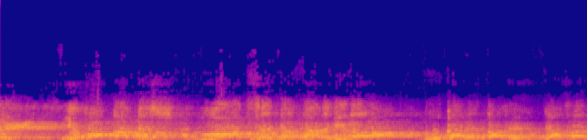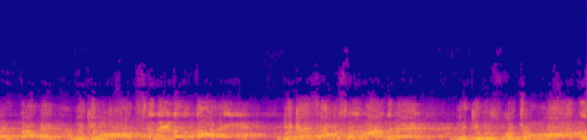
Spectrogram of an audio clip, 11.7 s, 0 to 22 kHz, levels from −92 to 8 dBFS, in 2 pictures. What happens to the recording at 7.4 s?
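Nothing goes wrong at 7.4 s; the audio carries straight through that moment without a dropout, glitch or other fault.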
